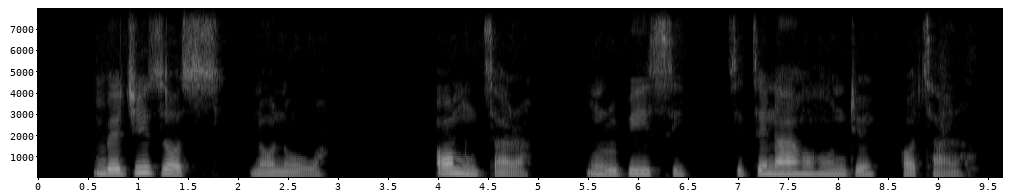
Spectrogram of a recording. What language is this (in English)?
Igbo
